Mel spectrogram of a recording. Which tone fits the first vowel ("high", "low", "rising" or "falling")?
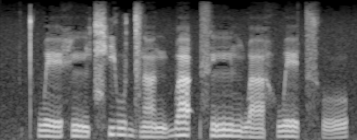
low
